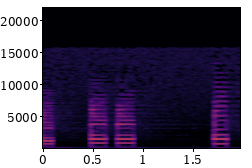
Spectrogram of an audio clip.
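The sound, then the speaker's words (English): A series of telephone keypad dialing tones: about five short, clear dual-pitched beeps pressed in an uneven rhythm, fairly loud, with quiet background hum between them and no talking. A radio host is dialing a caller's brother in the hospital, and the line is busy. “Call his brother Vince in the hospital. Oh, it's busy.”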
